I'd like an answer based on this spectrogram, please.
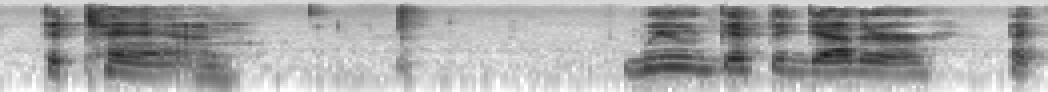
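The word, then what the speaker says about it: G'tan: And I thought, if you're going from guitar, it's obviously Gatan. We would get together at conventions and G-Tan, J-Tan, Boo-Tan.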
